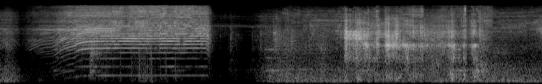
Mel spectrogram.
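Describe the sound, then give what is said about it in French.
A powered surgical saw whines up to a steady high-pitched hum, then grinds harshly for a few seconds as it cuts through the neck of the radius bone during radial head prosthesis surgery, loud with no talking. “La recoupe du col se fait à l'aide d'une scie.”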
